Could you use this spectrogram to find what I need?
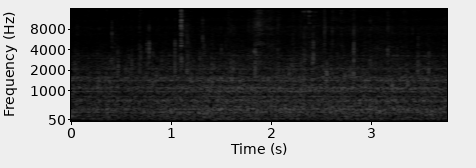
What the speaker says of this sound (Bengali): ফ্যান হাই স্পিড ফ্যান চালিয়ে মেয়ে বসে আছে এত আওয়াজ হচ্ছে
